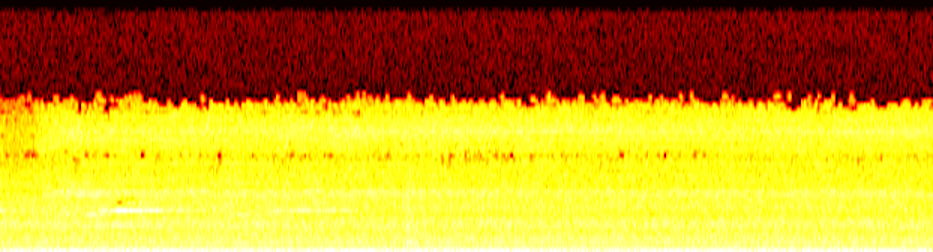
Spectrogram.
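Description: A train's engine hums steadily and loudly close by.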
